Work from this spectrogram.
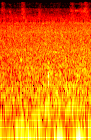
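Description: Water trickles and rushes in a steady, hissing wash at an outdoor spot in Kuala Lumpur, continuous and fairly loud with a few low bumps underneath.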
